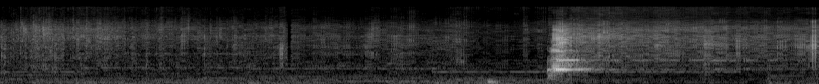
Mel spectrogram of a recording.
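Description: Thin potato slices frying in margarine in a hot non-stick pan, sizzling steadily. About five and a half seconds in there is one sudden, loud flare of sizzling with a brief metallic ring, as the layer of slices is flipped over and lands back in the hot pan.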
